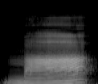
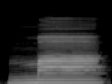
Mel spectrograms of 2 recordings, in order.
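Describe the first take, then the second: First: The pitch dips down, then rises higher. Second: The pitch stays high and level throughout. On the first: "Third tone, falling and rising" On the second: "First tone, high, flat, and unchanging"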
